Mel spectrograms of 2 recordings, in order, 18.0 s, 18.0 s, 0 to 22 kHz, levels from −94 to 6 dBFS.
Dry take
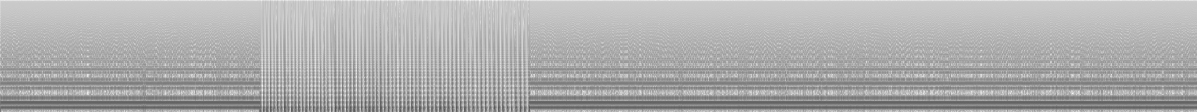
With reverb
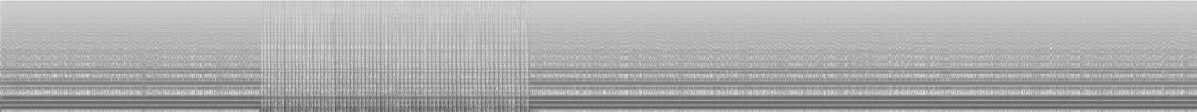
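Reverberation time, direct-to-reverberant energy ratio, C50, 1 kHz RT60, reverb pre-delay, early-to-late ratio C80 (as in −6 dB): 0.40 s, 7.5 dB, 13.5 dB, 0.40 s, 6 ms, 18.0 dB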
